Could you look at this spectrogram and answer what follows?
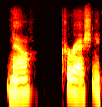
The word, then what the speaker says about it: Koresh: And so Vernon must change his name to Koresh, because that is how the name Cyrus is pronounced in Hebrew.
